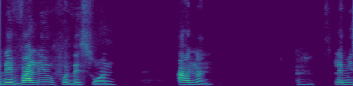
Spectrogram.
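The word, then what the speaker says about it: Ananth: for undergraduate so the value for this one Anan let me spell that for you a n a n t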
